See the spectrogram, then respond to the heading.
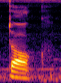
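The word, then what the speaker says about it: talk: सुकून चल आगे देखें टॉक टी ए एल के टॉक तो टॉक में एल साइलेंट रहेगा क्यों क्योंकि इसके बाद के है तो टॉक माने बात करना ठीक ठीक है?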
